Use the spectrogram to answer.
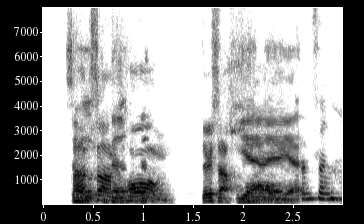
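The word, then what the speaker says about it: Ahnsahnghong: It's Ansang Hong. So Ansang Hong. There's a Hong. Yeah. Ansang Hong. Okay. Ansang Hong. But it's almost a double O.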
